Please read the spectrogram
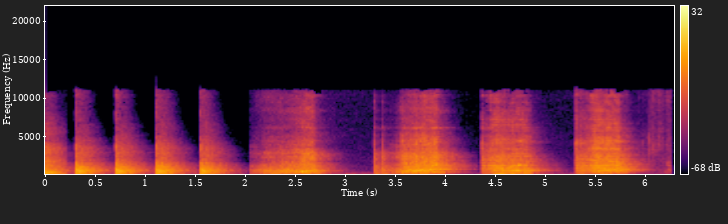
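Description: Hand strokes rasping on the steel plunger rod of an antique grease gun: quick short strokes, about three a second, for the first two seconds, then four slower, longer strokes.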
